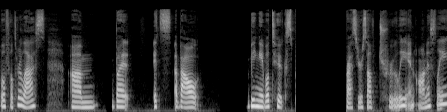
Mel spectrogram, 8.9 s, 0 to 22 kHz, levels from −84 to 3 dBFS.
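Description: At 5.9 s the speech just drops out and stays silent until about 6.92 s, a gap of roughly 1.02 s, then picks back up. That's a playback stall: the output went dead in mid-flow rather than fading or glitching. The likely cause is the player running dry of buffered data, or its thread getting blocked, so nothing reached the output until it recovered and carried on.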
